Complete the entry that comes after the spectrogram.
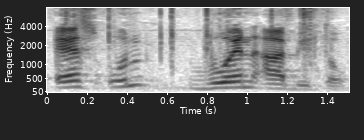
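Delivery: word-by-word "Es un buen hábito"; very slowly, separating buen and hábito; slow speech. Shown as a demonstration. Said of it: "धीरे-धीरे बोलोगे".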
